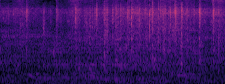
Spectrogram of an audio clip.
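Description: Soft, continuous chatter of pigeons cooing and calling close by in an enclosure of confined birds, with faint scattered calls and rustling throughout.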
